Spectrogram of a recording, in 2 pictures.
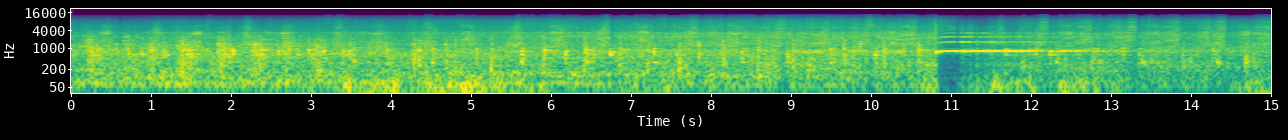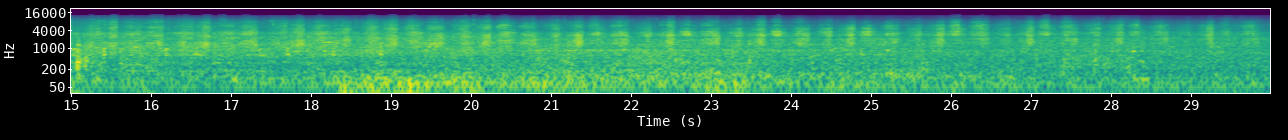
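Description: Steam locomotive working along, with a steady, rapid rhythm of exhaust beats. About eleven seconds in, after a momentary break, its whistle gives one short blast. The beats then carry on, slowly fading as it draws away.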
